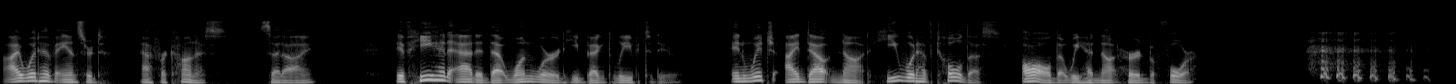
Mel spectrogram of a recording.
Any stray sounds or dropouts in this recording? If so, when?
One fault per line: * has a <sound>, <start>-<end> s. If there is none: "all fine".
* has a laugh, 13.1-14.3 s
